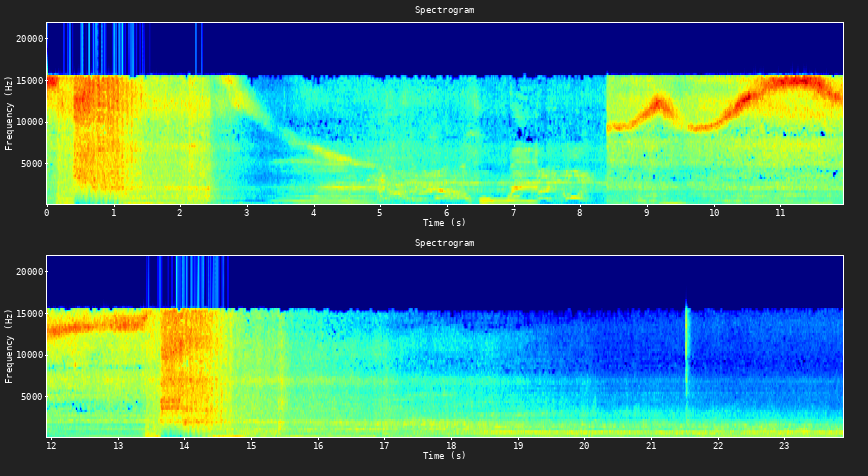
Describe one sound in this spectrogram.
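A pickup truck's engine roars at full throttle and speeds away.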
